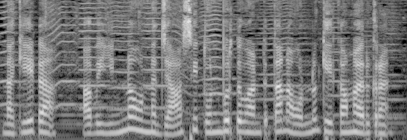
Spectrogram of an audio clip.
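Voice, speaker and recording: A man's voice: a little high, fairly even intonation, quick pace, a little mellow, muffled recording, faint music behind, close to an everyday voice. Tender cartoon father, voiced by a man. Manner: pleading, affectionate. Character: worried, tender father of a grown daughter.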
